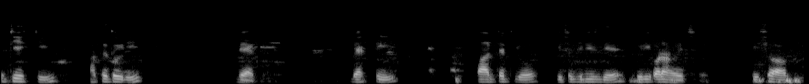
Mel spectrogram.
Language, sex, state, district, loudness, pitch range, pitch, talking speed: Bengali, male, West Bengal, Dakshin Dinajpur, -30 LUFS, 115-145 Hz, 120 Hz, 140 wpm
